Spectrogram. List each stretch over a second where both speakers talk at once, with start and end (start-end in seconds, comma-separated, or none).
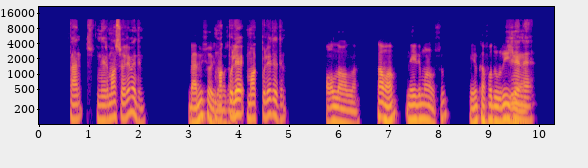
none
